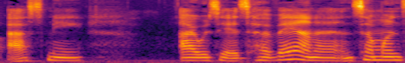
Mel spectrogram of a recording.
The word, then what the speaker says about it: Havana: said yes that's because it's Havana but it's not spelled like Havana Cuba it's spelled like Savannah Georgia right so now every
